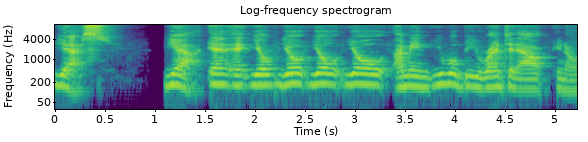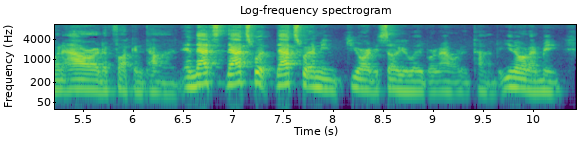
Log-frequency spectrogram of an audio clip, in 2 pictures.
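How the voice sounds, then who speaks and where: On a very clean recording with a silent background, a man with a fairly high pitch speaks. His intonation is lively, a normal speaking voice. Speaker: podcast host. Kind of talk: casual banter, comedic podcast chat. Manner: joking, sarcastic.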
